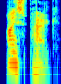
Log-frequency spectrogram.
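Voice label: "ice pack", British English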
